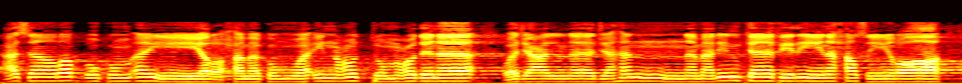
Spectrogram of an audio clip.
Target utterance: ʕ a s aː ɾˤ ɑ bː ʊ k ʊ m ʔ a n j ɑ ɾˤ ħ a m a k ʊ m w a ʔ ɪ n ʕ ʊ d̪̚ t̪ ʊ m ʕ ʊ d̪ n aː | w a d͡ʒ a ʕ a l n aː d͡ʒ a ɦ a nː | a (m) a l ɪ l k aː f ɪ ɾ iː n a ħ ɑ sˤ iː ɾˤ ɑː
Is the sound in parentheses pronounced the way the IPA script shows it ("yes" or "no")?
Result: yes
